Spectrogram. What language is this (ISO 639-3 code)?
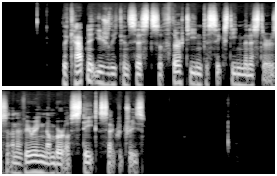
eng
